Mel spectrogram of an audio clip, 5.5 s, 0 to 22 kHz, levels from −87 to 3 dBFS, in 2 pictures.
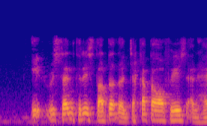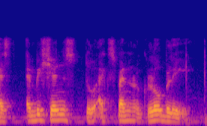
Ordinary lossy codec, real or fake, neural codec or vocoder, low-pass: Opus, 24 kbps; real; none; 7.2 kHz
